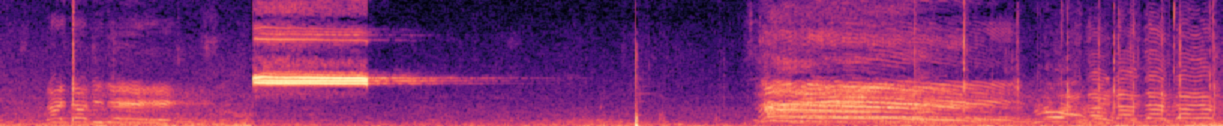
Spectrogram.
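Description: A referee's whistle blows one short steady blast, the loudest sound here. About two seconds later comes a single sharp thud as a penalty kick strikes the football, and then several voices shout and cheer in reaction.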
